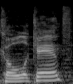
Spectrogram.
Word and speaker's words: Coelacanth: Coelacanth is actually pronounced Coelacanth.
